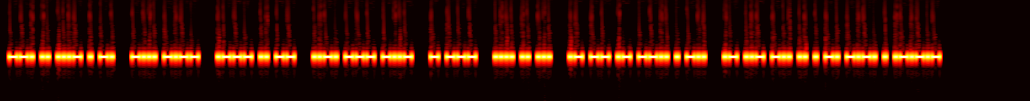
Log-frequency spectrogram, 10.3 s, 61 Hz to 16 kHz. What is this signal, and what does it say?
Morse code, heard as a keyed tone, about 46 wpm, 700 Hz. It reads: GIVEN BY JIM FOX TO HIS AMAZED AUDIENCE.
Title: Pangram Challenge v2 - 45wpm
